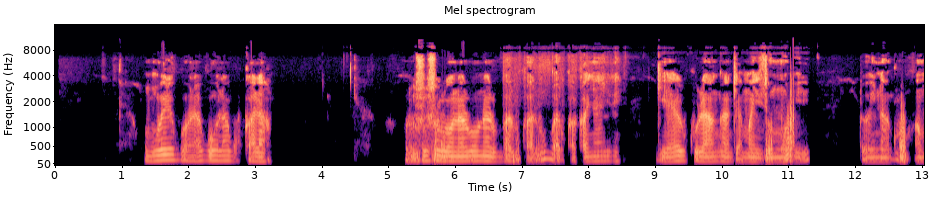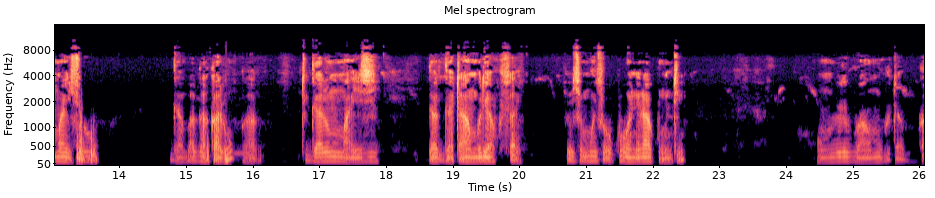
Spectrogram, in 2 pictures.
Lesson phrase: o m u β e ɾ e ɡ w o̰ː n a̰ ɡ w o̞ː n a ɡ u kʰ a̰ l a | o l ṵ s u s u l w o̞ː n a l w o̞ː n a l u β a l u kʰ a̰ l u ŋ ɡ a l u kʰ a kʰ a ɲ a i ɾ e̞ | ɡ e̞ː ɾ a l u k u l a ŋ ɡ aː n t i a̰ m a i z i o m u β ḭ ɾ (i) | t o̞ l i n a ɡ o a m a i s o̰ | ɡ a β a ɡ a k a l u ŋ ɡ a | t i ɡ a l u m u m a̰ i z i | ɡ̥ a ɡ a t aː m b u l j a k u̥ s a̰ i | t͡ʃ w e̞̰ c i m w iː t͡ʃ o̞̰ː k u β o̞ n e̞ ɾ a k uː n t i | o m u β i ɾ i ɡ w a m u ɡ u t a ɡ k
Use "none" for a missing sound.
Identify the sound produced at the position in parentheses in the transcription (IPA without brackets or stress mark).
i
